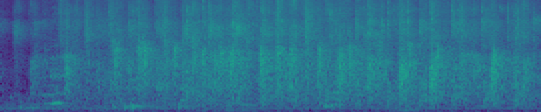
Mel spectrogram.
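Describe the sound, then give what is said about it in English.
Audience applause for a panel of speakers at a live event: steady, fairly faint crowd clapping that holds an even level for the whole stretch. “Can we give it up for our panelists?”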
